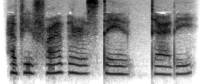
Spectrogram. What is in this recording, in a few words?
Happy Fathers Day, Occasions, 1 girl, 3 yrs.; Holiday; VoiceBox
